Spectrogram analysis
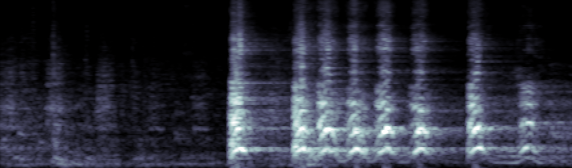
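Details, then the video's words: After a quiet, faintly noisy start, a dog bursts into rapid barking, about seven sharp barks in under three seconds. "Tiếng Chó Sủa"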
